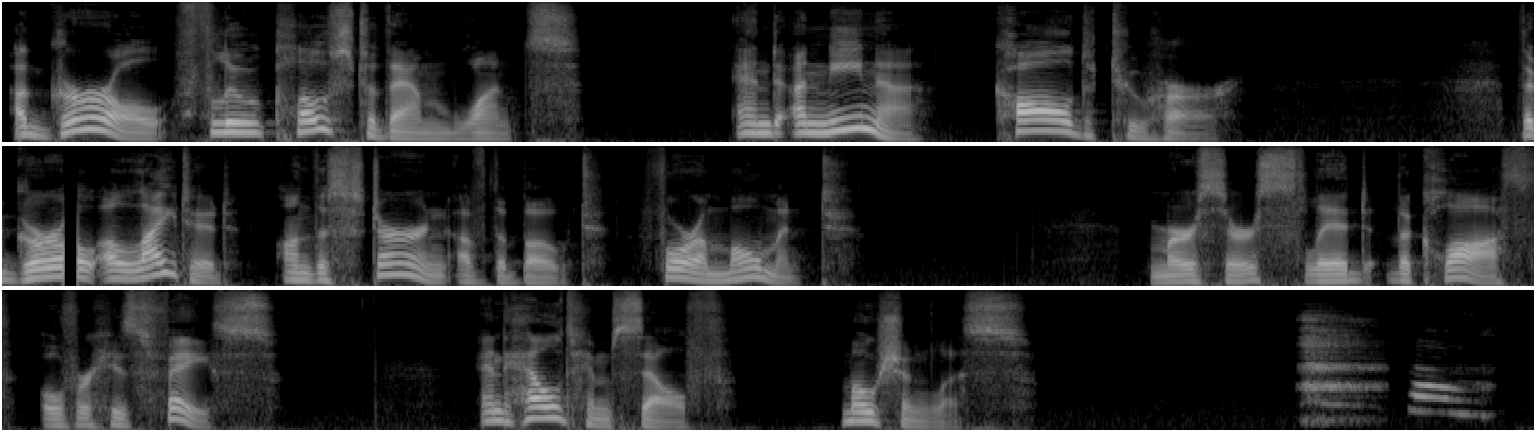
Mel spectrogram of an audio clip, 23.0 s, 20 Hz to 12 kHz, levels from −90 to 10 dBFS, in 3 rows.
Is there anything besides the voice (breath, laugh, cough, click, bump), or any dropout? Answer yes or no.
yes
